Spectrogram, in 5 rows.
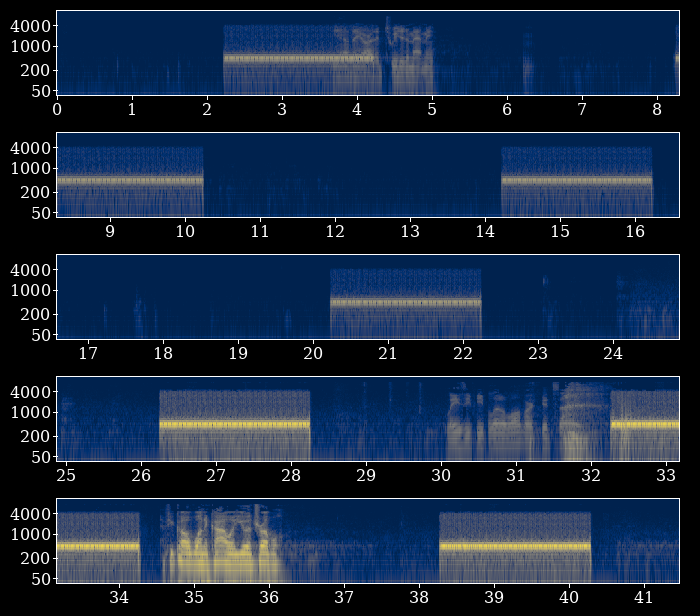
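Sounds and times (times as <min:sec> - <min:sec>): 
phone line ringback tone: 0:02.2 - 0:04.1, 0:08.2 - 0:10.2, 0:14.2 - 0:16.2, 0:20.2 - 0:22.3, 0:26.2 - 0:28.3, 0:32.3 - 0:34.3, 0:38.3 - 0:40.3
speech: 0:04.4 - 0:05.2, 0:30.6 - 0:32.8, 0:34.6 - 0:36.2.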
